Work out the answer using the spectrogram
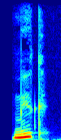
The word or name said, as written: myg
